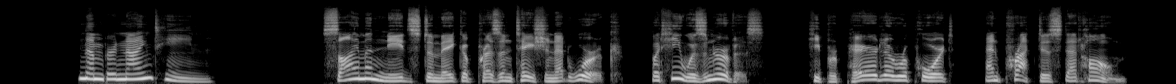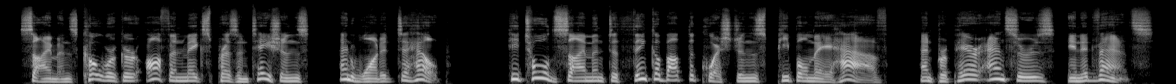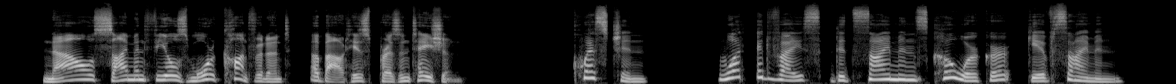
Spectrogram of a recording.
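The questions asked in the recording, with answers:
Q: What advice did Simon's coworker give Simon?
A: To think about people's possible questions and prepare answers in advance.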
